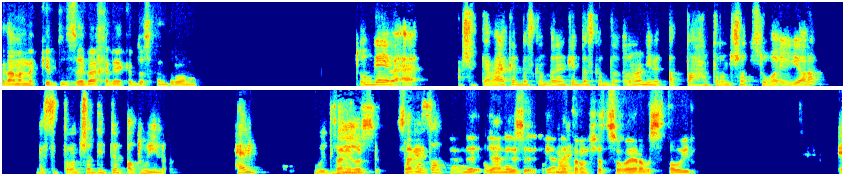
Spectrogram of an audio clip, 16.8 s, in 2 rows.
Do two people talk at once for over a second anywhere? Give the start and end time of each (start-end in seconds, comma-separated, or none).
11.7-14.2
